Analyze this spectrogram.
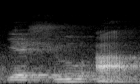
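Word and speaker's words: ישוע: 밥, 아인 그래서 예수와 요 밥하고 이 밥이 항상 붙는 글자는 우 발음입니다. 예수아 이렇게 되는데 이 히브리 말에 어제 나눠드린 그 알파벳 있죠?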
